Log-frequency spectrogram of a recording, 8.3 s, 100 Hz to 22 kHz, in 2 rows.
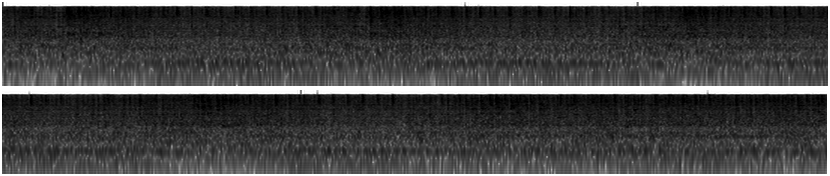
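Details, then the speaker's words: John Deere Z355R zero-turn mower with Intek engine surging while running; closing the choke partway smooths it, so owner suspects a fuel issue: engine hunts rhythmically up and down instead of holding steady. "When it's running, surging, and I push the choke closed a bit, it smooths out. So that's telling me right there that there's definitely some kind of fuel issue."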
